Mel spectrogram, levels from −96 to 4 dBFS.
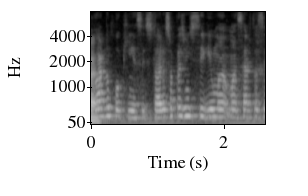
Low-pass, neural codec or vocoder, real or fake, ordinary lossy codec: none; none; real; none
